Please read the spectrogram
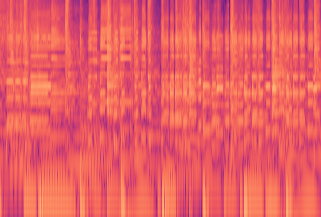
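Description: Norteño music in an instrumental stretch without vocals: an accordion plays the melody over a walking bass line and a steady drum beat.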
